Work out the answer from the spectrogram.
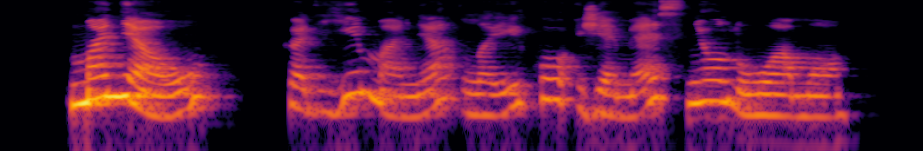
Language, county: Lithuanian, Kaunas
